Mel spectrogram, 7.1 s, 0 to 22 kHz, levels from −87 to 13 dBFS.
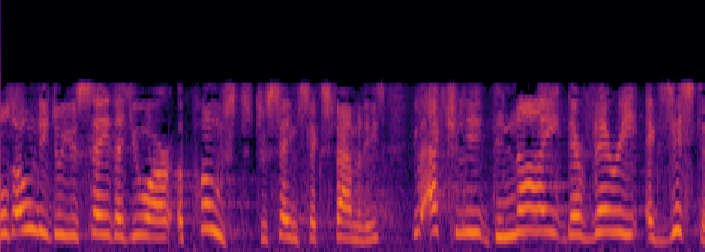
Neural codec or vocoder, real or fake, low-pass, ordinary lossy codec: none; real; 5.4 kHz; none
